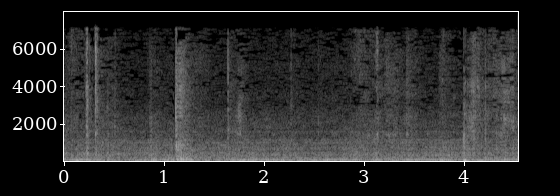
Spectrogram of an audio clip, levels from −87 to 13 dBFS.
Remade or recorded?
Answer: recorded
